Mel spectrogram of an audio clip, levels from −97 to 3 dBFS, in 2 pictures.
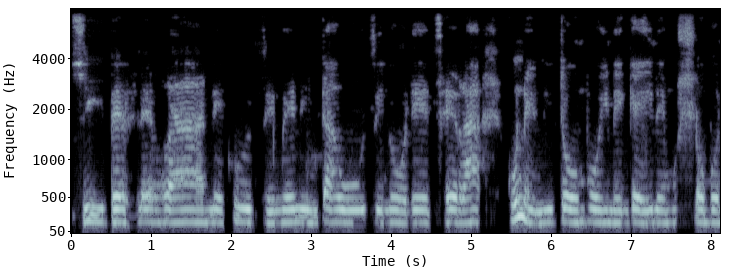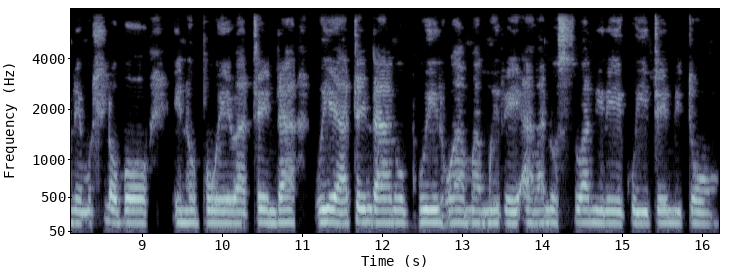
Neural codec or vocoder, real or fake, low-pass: none; real; 7.2 kHz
